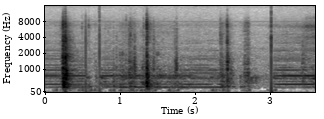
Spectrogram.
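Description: A sewing machine straight-stitching a seam in stretch undies fabric, running in short bursts with brief pauses between them, close and fairly quiet, no talking.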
